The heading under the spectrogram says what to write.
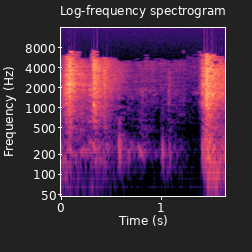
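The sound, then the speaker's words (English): The back door of a house opens with a short creak and bump as a visitor arrives, then a few soft knocks and shuffles follow before another rattling burst as it swings or shuts, moderately loud. “Mr. Cooley's at the back door, Bertie. Come in, Mr. Cooley.”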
